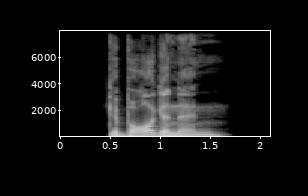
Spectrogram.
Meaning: inflection of geborgen: 1. strong genitive masculine/neuter singular 2. weak/mixed genitive/dative all-gender singular 3. strong/weak/mixed accusative masculine singular 4. strong dative plural
- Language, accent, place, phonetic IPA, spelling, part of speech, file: German, Germany, Berlin, [ɡəˈbɔʁɡənən], geborgenen, adjective, De-geborgenen.ogg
